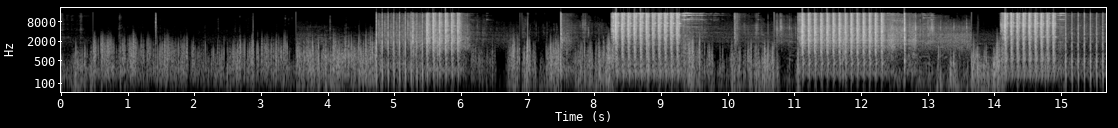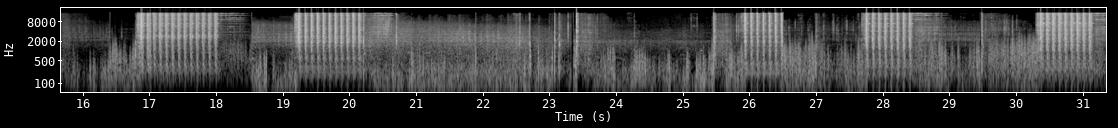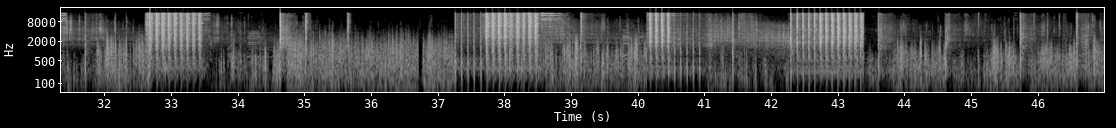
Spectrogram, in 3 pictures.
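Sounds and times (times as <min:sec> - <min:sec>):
machine gun automatic bursts: 0:04.8 - 0:06.2, 0:08.2 - 0:09.5, 0:11.0 - 0:12.8, 0:14.1 - 0:15.8, 0:16.8 - 0:18.2, 0:19.2 - 0:20.5, 0:25.8 - 0:26.6, 0:27.7 - 0:28.8, 0:30.3 - 0:31.4, 0:32.6 - 0:33.6, 0:37.3 - 0:38.9, 0:40.2 - 0:41.1, 0:42.3 - 0:43.4
gunshot echoes: 0:34.6 - 0:35.0.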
